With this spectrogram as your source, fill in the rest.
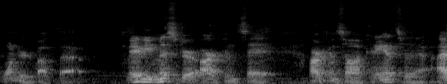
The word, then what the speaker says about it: Arkansas: to call it bryce mitchell fighting out of arkansas it's not our kansas ebays it's called it's pronounced arkansas but anyway because he goes in his show he was like uh bruce mitchell out of our kansas if it's i don't know why did they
